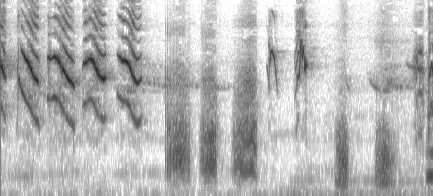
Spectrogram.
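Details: Javan myna chattering song used as a master recording for training other birds: four quick falling whistled notes, then a run of harsh, buzzy rasping bursts and short sharp squeaks.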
